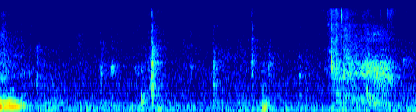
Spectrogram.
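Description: Near silence, with a few faint, short ticks as an angel card is drawn from the deck and handled, a cluster of them near the end.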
